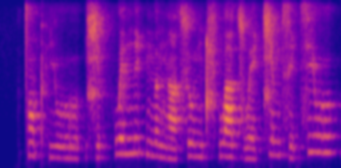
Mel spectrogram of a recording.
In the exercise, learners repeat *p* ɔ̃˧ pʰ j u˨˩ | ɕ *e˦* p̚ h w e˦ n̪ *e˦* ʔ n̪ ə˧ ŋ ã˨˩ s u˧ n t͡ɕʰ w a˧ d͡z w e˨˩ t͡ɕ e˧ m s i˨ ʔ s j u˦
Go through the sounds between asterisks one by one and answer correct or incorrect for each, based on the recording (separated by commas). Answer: incorrect, incorrect, incorrect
